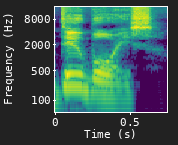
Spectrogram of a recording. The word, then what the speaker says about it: Dubois: there's a city in Pennsylvania um that's called it's spelled Dubois but they call it Dubois would be correct yes right right so anyway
